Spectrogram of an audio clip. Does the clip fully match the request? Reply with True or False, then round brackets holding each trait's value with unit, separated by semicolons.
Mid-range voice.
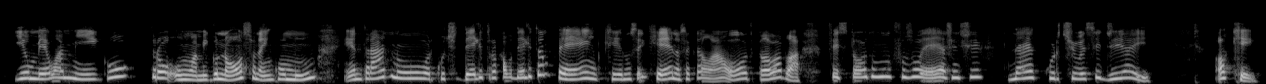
False (265 Hz)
